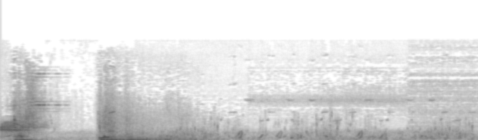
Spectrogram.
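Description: Water splashes and bubbles.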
